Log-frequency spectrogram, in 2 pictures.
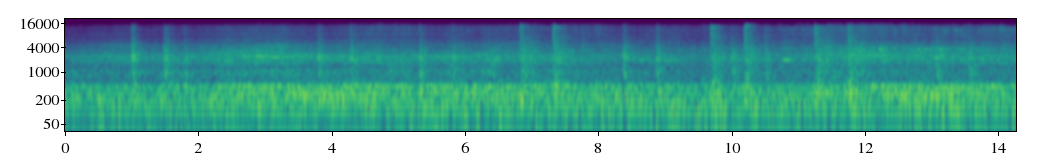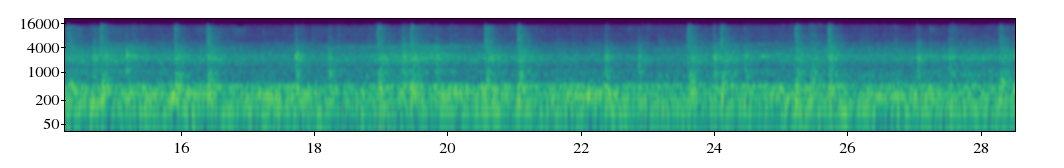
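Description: Railway passenger coaches rolling past along the platform: a steady low rumble of wheels on track, with irregular sharp clicks as the wheels cross rail joints and now and then a faint wheel squeal.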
